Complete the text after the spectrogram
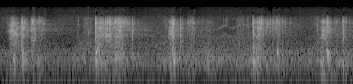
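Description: A man chops at ice with sharp, crunching blows that come in bursts.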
